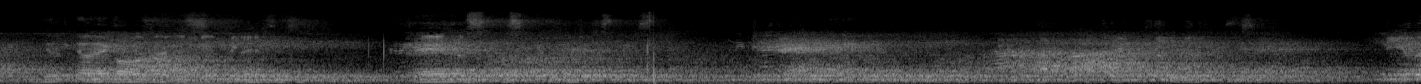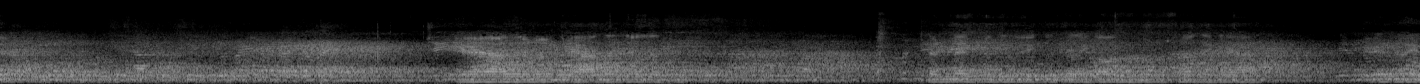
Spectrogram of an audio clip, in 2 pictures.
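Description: A small group of voices sings a slow hymn in a large, echoing hall.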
